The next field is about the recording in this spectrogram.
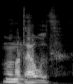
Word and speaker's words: Montaud: ¿el apellido está bien pronunciado, Po? Es, como, como se lee, Mont Montaud.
